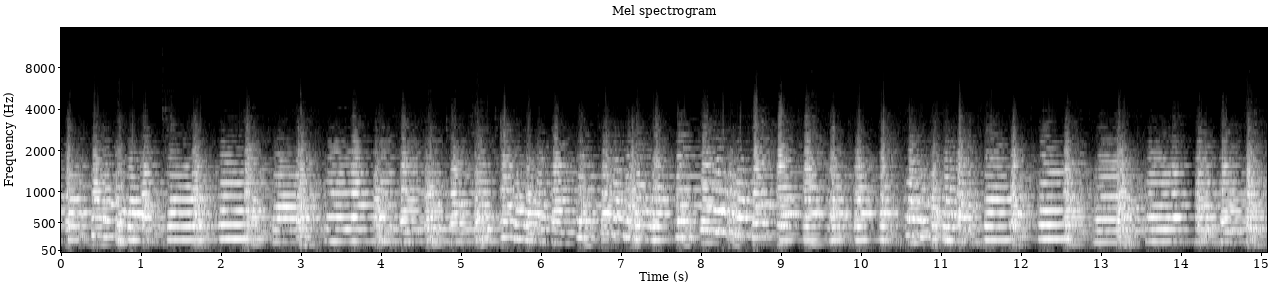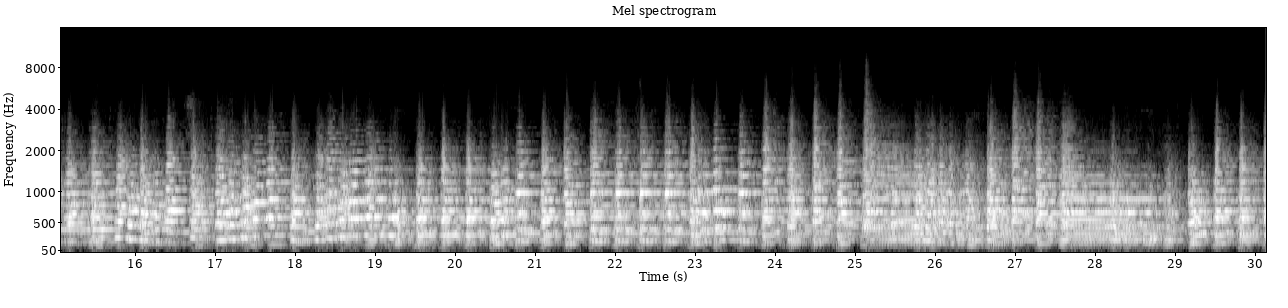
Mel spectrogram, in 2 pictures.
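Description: Trombone quintet, five trombones playing together in harmony, a busy passage of many short, detached notes.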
